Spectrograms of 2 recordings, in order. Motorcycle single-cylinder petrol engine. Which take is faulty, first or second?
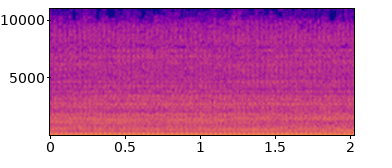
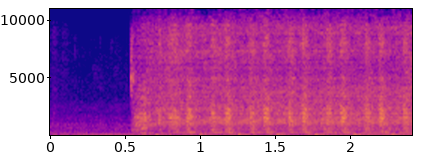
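second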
